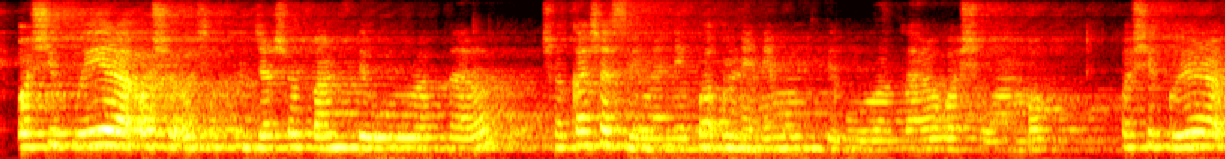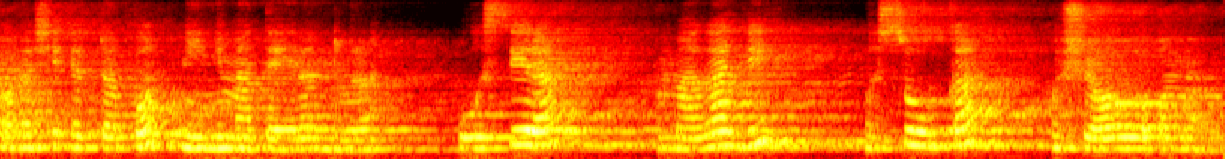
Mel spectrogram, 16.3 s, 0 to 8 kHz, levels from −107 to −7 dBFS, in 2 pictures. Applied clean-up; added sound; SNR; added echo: none; none; none; reverberation time 2.4 s.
